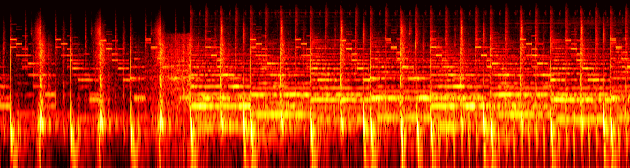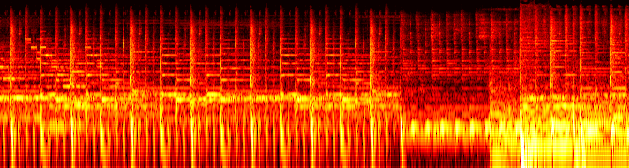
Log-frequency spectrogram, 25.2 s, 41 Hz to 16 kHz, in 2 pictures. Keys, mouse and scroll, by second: 0.2 middle drag, 0.4 drag, 0.8-2.3 middle drag, 2.3 scroll down 1, 2.8 click, 4.0 ctrl+1, 4.3 click, 4.7-7.2 middle drag, 7.2-9.5 drag, 9.7 scroll down 5, 10.0 click, 10.6-11.2 middle drag, 11.2 click, 12.1 click, 12.4-12.7 scroll up 1, 12.7-14.0 middle drag, 14.0-20.8 drag, 21.1 click, 21.7-22.3 scroll up 6, 22.3-22.8 middle drag, 22.8 scroll up 4, 23.3 s, 24.7-25.1 scroll down 11.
